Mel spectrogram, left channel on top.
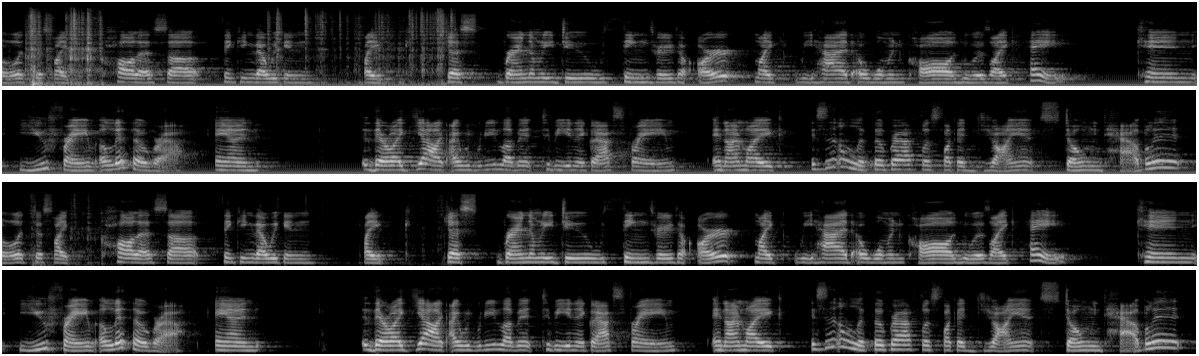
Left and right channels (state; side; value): noise; left; hum, 20 dB below the sound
